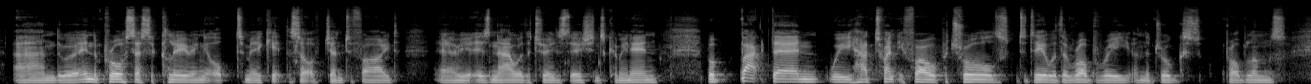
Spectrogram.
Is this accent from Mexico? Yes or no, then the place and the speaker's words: no; Durham, North East England, United Kingdom; moved away; I grew up in northeast of England, Durham, um, seaside town.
